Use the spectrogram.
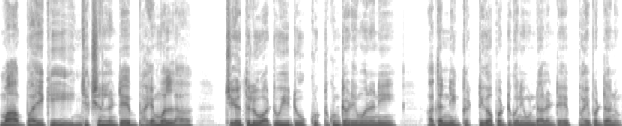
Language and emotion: Telugu, fearful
